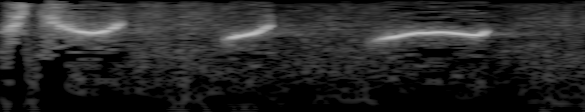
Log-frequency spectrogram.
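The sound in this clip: A few sharp human whistles, a dog owner calling off a barking dog, ring out alone: two quick bright blasts, then a shorter one, then a longer steady note.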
